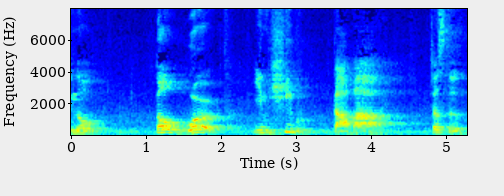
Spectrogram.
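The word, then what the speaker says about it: דבר: So in Hebrew, you know, the word in Hebrew, dabar, just pronounce together, dabar, dabar, dabar means word.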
